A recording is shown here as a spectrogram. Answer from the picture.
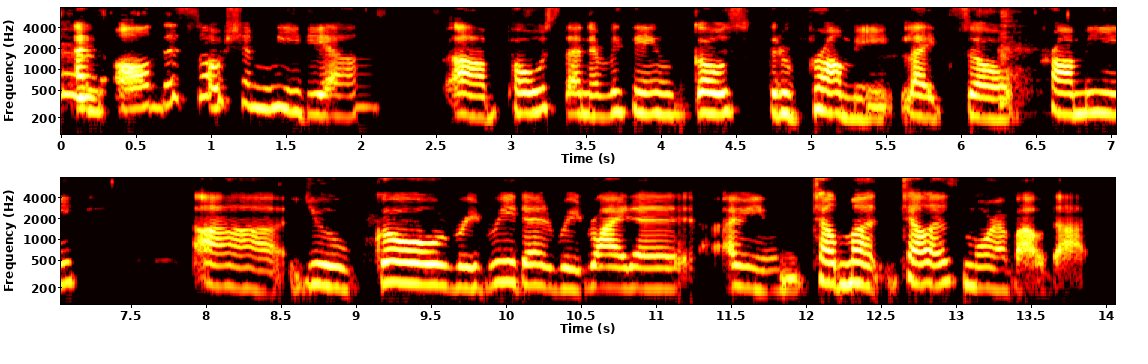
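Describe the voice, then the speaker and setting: A woman with a Spanish accent speaks at a very slow pace, her fairly high voice showing ordinary pitch variation. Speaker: podcast host. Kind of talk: interview.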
